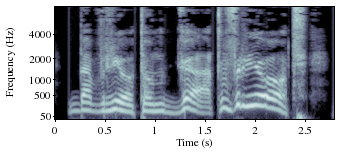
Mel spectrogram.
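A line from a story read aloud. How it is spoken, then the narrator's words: Frantic screaming. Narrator (Russian): истошно кричал Алекс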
